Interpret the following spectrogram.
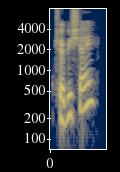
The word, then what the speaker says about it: trebuchet: a really how do you say that again trebuchet girl I called it trabucked baby girl you keep on calling it whatever you want that's fine to Bucks I I think the trebuchet is way more Majestic than when I was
